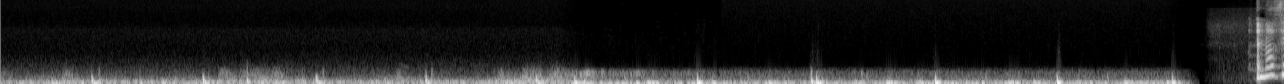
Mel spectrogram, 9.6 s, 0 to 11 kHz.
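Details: Low thumping heartbeats, about 67 a minute, with some rubbing noise, recorded through a Stemoscope digital stethoscope in a comparison of Stemoscope models.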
